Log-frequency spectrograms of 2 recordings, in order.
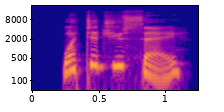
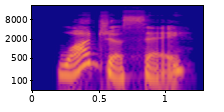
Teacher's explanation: Waja say the t sound softens. The d and y blend into a soft j sound. and the whole phrase compresses into something that barely resembles the written words on a page.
